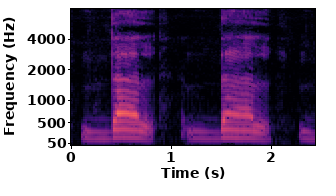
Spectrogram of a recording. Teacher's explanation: দালটি জিহ্বার আগা, সামনের দুইটি দাঁতের গোড়া থেকে উচ্চারণ করবেন। জিহ্বার আগাটি নিয়ে সামনের দুইটি দাঁতের গোড়া, যেমন দাল দাল দাল, এভাবে উচ্চারণ করবেন।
